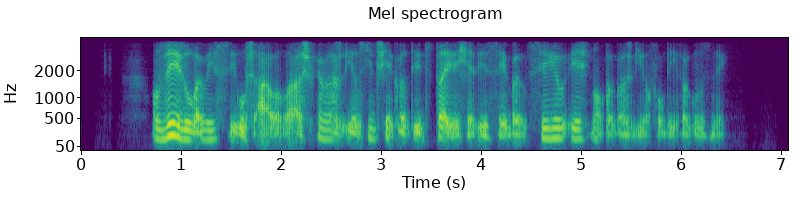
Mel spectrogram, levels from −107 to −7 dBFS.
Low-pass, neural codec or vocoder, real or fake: 3.6 kHz; autoencoder, 44.1 kHz, a latent of 192 numbers a frame, MeloTTS; fake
